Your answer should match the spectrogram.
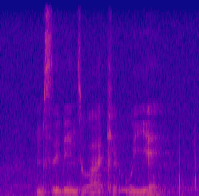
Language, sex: Xhosa, male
